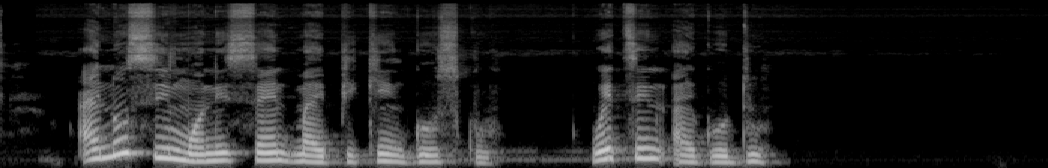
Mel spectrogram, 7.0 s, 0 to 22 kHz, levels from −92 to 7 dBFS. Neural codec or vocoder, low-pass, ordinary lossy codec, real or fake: vocoder, 48 kHz, 128 mel bands, Vocos; none; none; fake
